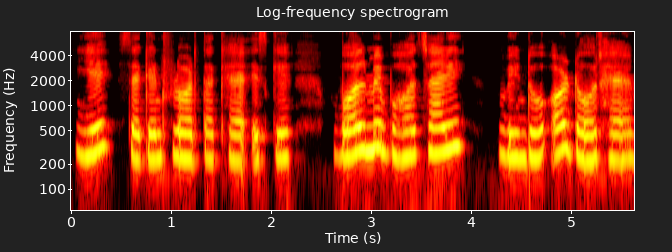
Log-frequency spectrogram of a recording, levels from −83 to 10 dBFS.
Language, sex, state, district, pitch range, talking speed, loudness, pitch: Hindi, female, Jharkhand, Ranchi, 230-275 Hz, 150 wpm, -17 LUFS, 245 Hz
